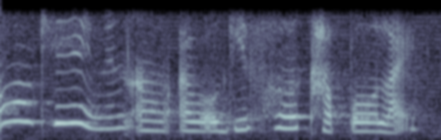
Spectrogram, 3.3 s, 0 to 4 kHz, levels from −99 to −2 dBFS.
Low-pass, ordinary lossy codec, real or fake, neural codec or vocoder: 3.6 kHz; none; real; none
